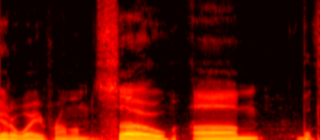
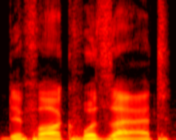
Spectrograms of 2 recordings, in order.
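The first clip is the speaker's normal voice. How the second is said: put-on Scandinavian accent; 4 dB louder, slower than usual. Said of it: "I just wanted to do the accent".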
